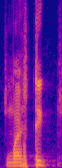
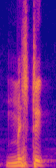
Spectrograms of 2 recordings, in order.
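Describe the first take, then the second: First: माइस्टिक with first syllable "mice". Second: मिस्टिक with first syllable "miss"; Y as short I. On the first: Teacher trying out mystic, माइस्टिक with an "ai" vowel. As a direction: say माइस्टिक as "my-stik". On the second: Teacher answering how to say mystic, मिस्टिक with short i. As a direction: say मिस्टिक as "mis-tik". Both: Shown as a demonstration. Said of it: "इसको क्या बोलेंगे".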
